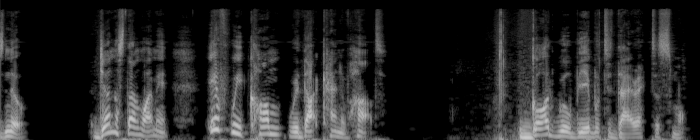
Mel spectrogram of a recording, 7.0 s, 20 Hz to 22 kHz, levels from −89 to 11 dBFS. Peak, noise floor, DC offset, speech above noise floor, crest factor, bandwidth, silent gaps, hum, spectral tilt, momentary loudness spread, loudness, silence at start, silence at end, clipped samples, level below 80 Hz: -6 dBFS; -69 dBFS; under 0.1%; 49 dB; 14 dB; 17 kHz; 0.42-0.85 s, 3.97-4.08 s; none; -5.5 dB/octave; 13 LU; -21 LUFS; 0 s; 0.2 s; under 0.1%; -42 dBFS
